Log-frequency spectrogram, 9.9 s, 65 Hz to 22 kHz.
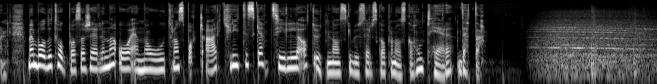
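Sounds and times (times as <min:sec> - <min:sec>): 
speech: 0:00.0 - 0:07.4
train passing on rails: 0:07.9 - 0:09.8.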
